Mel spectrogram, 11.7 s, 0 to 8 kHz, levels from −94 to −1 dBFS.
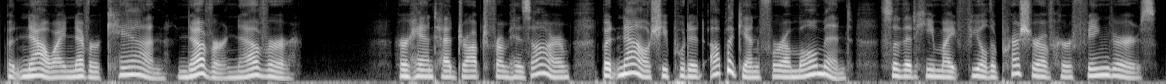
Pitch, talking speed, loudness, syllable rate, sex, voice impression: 185 Hz, 170 wpm, -18 LUFS, 4.9 syllables/s, female, very feminine, slightly middle-aged, slightly thin, slightly relaxed, powerful, bright, slightly hard, very clear, very fluent, cute, intellectual, refreshing, sincere, calm, friendly, reassuring, unique, elegant, slightly wild, sweet, slightly lively, kind, slightly sharp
